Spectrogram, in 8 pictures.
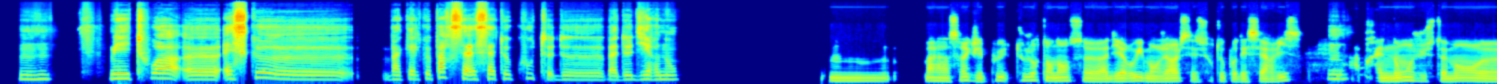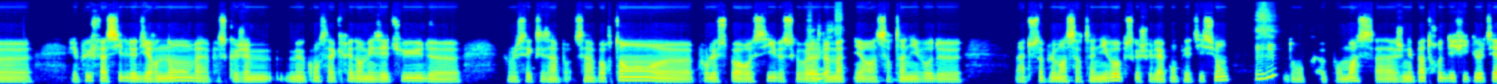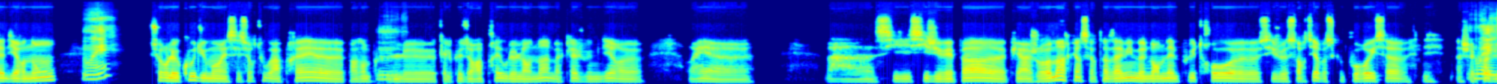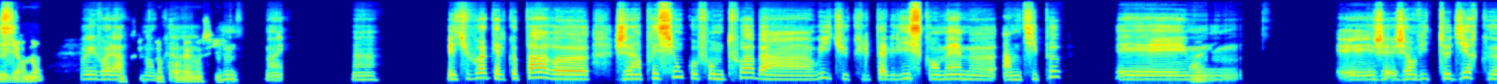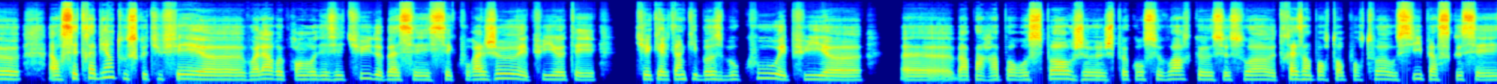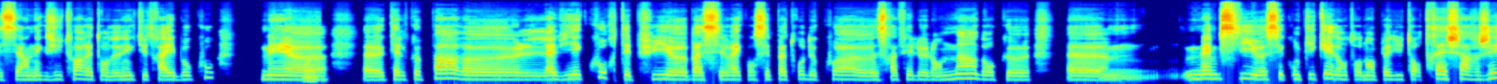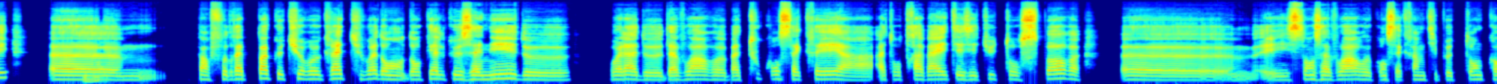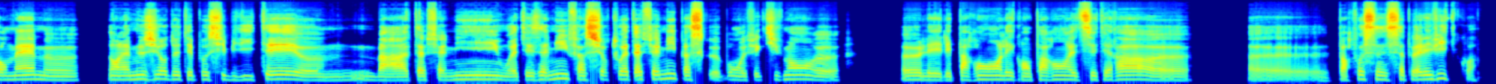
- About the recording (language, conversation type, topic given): French, advice, Pourquoi est-ce que je me sens coupable vis-à-vis de ma famille à cause du temps que je consacre à d’autres choses ?
- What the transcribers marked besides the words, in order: other background noise; chuckle; drawn out: "mmh"; drawn out: "heu"; drawn out: "hem"; stressed: "très"; drawn out: "hem"; drawn out: "Hem"; drawn out: "heu"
